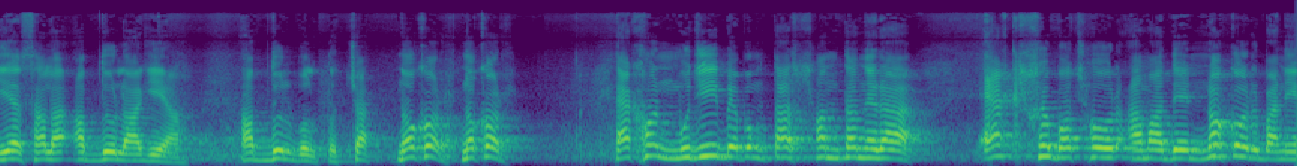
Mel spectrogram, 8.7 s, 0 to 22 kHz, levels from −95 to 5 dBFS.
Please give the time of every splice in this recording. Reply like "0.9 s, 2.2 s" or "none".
none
